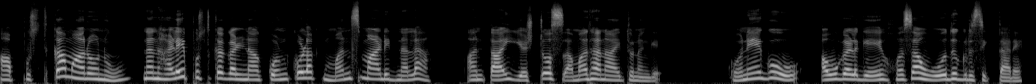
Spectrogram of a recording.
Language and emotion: Kannada, happy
